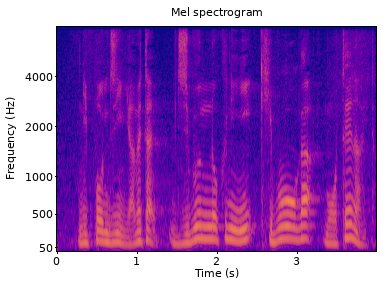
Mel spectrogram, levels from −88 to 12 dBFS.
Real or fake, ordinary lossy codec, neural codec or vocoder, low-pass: real; none; none; none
